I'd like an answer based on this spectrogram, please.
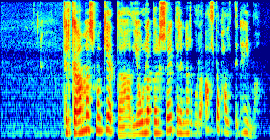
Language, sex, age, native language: Icelandic, female, 40-49, Icelandic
